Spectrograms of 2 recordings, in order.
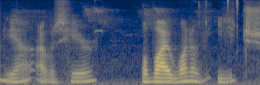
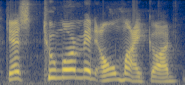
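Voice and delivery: higher, louder, rushed in panic; panicked yelp; 6 semitones higher, 6 dB louder than usual. Real, not acted. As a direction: cry out as the queue piles up. Customers piling up at checkout.

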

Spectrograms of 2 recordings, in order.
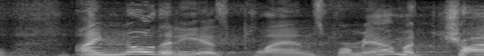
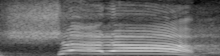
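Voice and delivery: high, loud shout; angry yell; 13 semitones higher, 9 dB louder than usual. Acted. Atheist neighbor yelling at the singing lady. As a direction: yell across at her. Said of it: "He says".

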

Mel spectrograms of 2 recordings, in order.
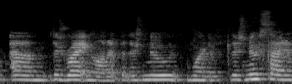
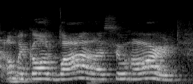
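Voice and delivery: usual speaking voice

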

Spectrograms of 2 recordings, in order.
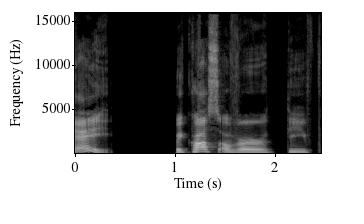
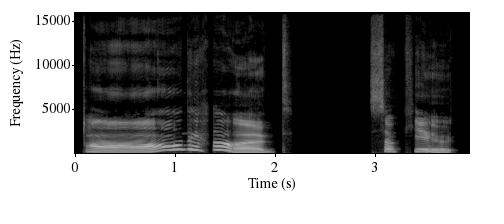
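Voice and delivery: aww; 7 semitones higher, much slower than usual. Real, not acted. Reacting to a hug.

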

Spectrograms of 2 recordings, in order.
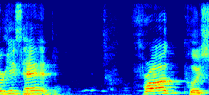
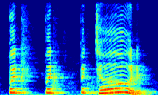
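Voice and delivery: high, stammered protest; crying out; 9 semitones higher than usual. A narrator's reading. Frog objecting as Toad returns to bed, crying out. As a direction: protest high, building to the name. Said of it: "cried Frog".

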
